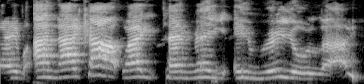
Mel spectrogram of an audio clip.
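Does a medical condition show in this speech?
Yes: cerebral palsy; slow speech.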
